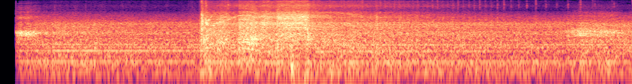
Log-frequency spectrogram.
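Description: Ford Fiesta four-cylinder petrol engine running at idle, heard from over the open engine bay. About a second and a half in, a louder hissing surge lasts under a second before the steady idle returns.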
